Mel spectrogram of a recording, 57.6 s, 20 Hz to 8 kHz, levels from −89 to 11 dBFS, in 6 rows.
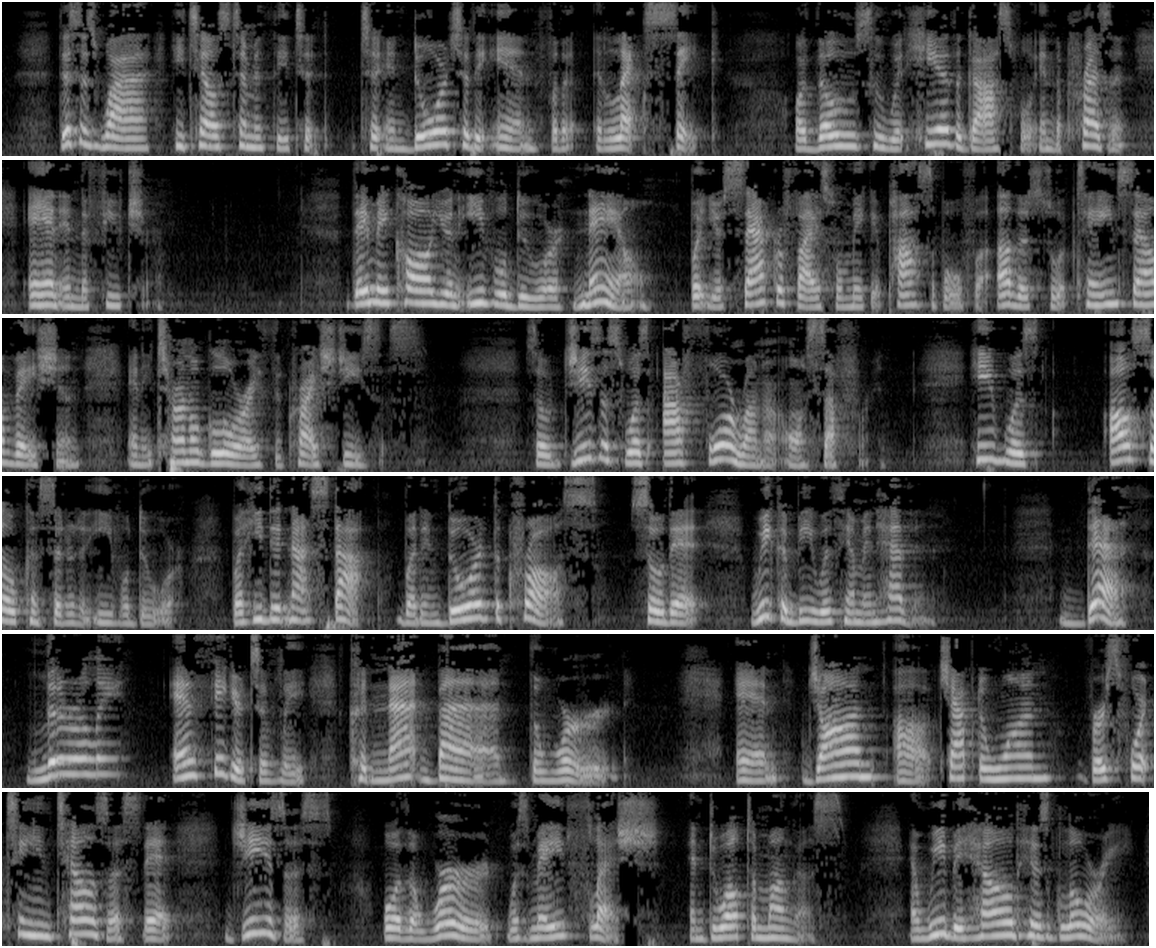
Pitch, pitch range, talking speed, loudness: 200 Hz, 180-225 Hz, 125 wpm, -19 LUFS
